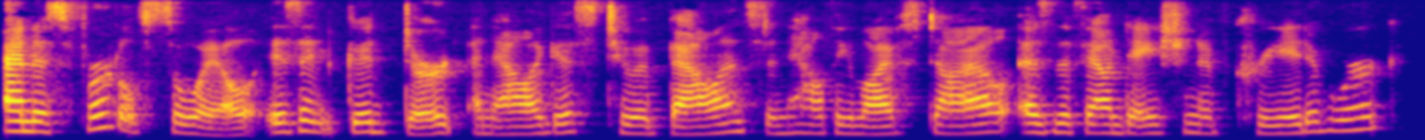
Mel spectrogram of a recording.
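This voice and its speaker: A woman host reading a scripted introduction with an earnest, measured delivery. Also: fairly low pitch, darkish tone. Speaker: podcast host.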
